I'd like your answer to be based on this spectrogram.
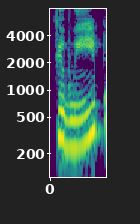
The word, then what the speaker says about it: Philippe: And then Philippe arrives. Is it Philippe or Philip? – It's Philip. It's spelled Philippe. It's a very fancy spelling, but it's just pronounced so Philip.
